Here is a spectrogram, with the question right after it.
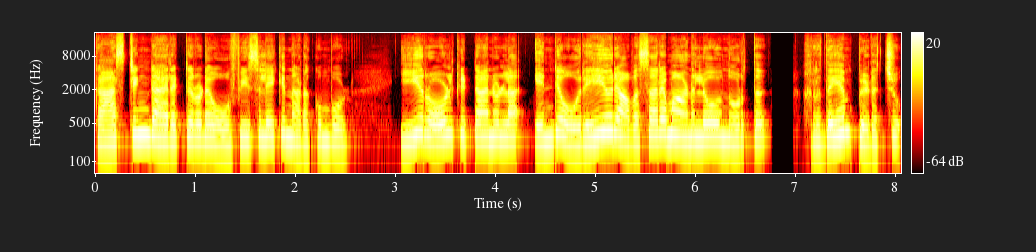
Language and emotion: Malayalam, fearful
